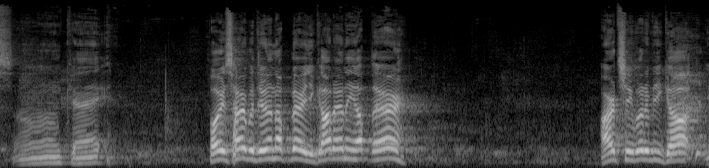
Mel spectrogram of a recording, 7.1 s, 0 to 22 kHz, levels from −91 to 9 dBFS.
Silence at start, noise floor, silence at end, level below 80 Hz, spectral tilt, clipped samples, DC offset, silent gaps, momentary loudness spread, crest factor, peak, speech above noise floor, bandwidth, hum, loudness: 0 s; -58 dBFS; 0 s; -76 dBFS; -4 dB/octave; under 0.1%; under 0.1%; none; 13 LU; 18 dB; -6 dBFS; 36 dB; 18 kHz; none; -22 LUFS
